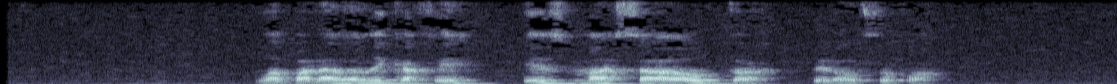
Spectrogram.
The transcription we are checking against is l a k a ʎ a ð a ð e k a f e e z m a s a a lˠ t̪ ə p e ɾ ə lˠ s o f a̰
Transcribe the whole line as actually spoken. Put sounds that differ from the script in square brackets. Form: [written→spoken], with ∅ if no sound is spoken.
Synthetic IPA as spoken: l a [k→p] a [ʎ→ɾ] a ð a ð e k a f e e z m a s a a lˠ t̪ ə p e ɾ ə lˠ s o f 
